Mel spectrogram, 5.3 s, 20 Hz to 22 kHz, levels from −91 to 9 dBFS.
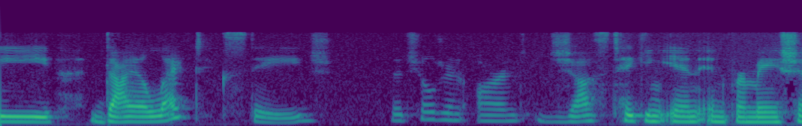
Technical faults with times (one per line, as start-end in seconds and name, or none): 2.77-5.35 automatic gain rising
